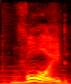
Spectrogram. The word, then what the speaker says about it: Voyd: anyway this video is about void which is spelled v y d I had I found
